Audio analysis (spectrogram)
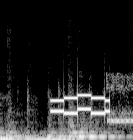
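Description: Telephone keypad dialing tones, a quick run of about five clean beeps stepping between pitches, then a longer lower tone, loud and close over faint room noise.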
